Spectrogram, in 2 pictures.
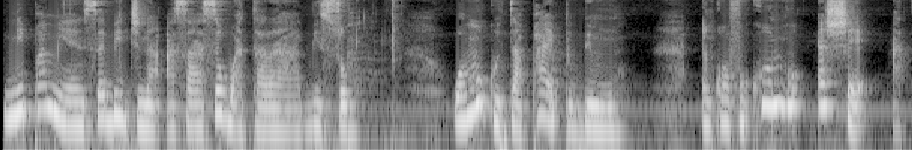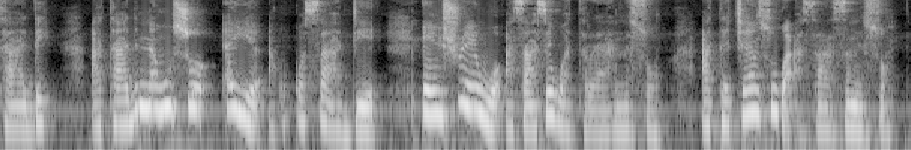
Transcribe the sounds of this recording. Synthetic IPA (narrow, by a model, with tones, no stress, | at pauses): n̩˦nĩ˦pʰa˦mɪ̃˨ɛ˨n̩˨sɛ˦bi˦d͡ʑi˨nã˨ʔa˨saː˨sɪ˦wa˨tʰa˨ɾaː˨bi˦sʊ˦ | wɔ˨mʊ̃˦kʰu˨tʰa˨pʰa˦ɪ˨pbi˦mũ˨ | ŋ̩˨kʰɔ˨fʊ˨kʰo˦n˦hʊ̃˦ɛ˦ɕɛ˨ | a˨tʰaː˨dɪ˦ | a˨tʰaː˨dɪ˦nã˦hʊ̃˦sʊ˦ɛ˦jɛ˨ʔa˨kʰʊ˦kʰɔ˦saː˦˨dɪ˦ɛ˨ | ɛ˦ɲ̩˨˦ɕᶣɾɛ˦wɔ˨ʔa˨saː˨sɪ˦wa˨tʰa˨ɾaː˨nɪ̃˦sʊ˨ | a˨tʰɛ˨t͡ɕʰɛ̃˦n̩˦sʊ˦wɔ˨ʔa˨saː˨sɪ˦nɪ̃˨sʊ˨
